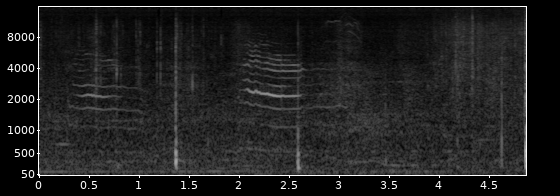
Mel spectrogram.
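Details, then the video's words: Ginger cat emerging from bushes and meowing to ask for food: a faint short meow, then a longer, clearer drawn-out meow that rises and falls, with a few sharp taps and quiet outdoor background. "Cat came out of bushes meowing for food"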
